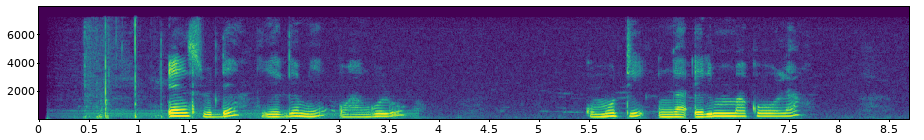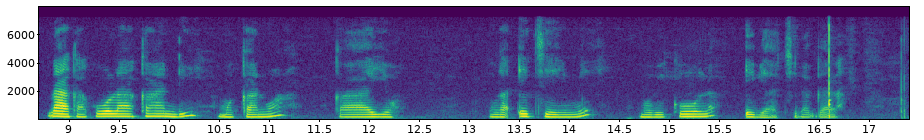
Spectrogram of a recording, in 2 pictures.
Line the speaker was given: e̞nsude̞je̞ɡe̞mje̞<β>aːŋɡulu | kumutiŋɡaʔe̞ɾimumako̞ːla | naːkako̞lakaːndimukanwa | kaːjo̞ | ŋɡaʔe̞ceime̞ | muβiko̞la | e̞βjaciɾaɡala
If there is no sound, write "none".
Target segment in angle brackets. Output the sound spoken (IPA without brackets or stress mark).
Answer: w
